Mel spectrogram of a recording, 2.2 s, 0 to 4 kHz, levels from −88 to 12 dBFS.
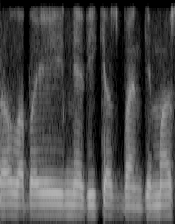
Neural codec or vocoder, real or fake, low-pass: none; real; 3.6 kHz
